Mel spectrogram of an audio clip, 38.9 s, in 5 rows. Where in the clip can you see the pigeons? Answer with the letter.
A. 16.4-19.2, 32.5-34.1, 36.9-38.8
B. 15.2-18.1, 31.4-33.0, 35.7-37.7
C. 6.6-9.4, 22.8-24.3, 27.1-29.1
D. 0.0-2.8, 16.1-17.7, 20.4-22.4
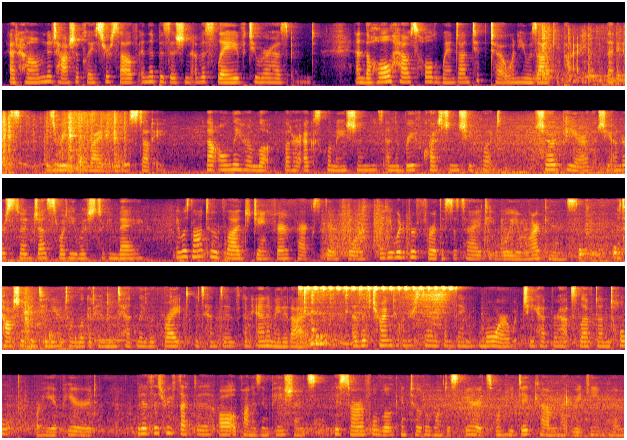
C.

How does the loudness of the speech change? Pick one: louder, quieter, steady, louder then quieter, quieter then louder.
steady.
